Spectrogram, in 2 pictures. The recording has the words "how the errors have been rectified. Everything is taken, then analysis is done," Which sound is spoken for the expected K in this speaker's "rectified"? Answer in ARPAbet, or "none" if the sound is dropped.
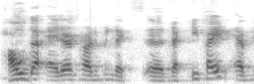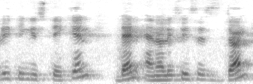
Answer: K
